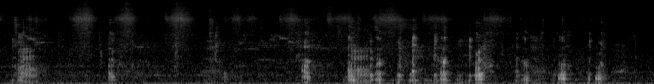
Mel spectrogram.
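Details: Young boar around seven months old produces low, rough grunts, sparse at first, then a quicker burst of short snorting grunts in the second half, over a noisy background.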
